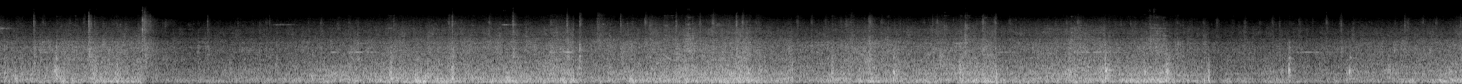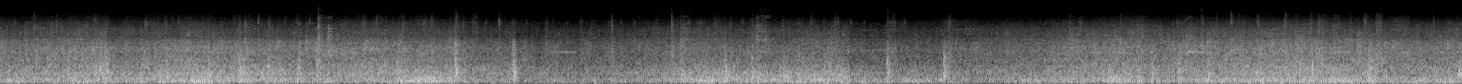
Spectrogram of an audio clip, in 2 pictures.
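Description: Passenger coach rolling along jointed track: the wheels click over rail joints amid a continuous rumble and rattle of the carriage, heard from an open window.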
